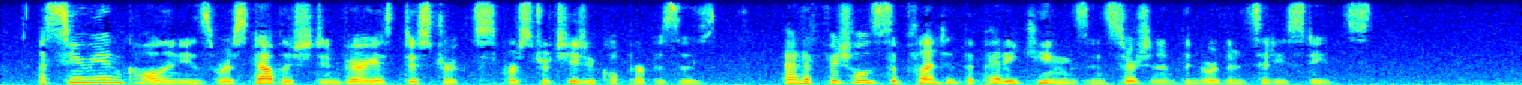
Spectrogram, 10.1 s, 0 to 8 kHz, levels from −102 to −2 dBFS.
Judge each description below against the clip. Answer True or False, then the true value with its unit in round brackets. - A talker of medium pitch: True (165 Hz)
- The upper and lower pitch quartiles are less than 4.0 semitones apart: False (5.1 semitones)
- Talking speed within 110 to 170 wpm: True (135 wpm)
